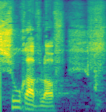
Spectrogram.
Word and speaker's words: Schura: It's really hard to pronounce. Right. Sometimes I have difficulties myself, and it's my and it's my surname. It's Schura.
